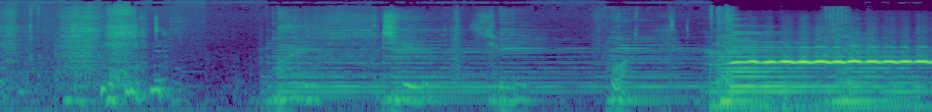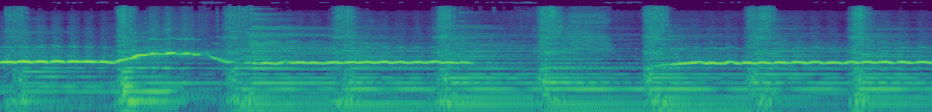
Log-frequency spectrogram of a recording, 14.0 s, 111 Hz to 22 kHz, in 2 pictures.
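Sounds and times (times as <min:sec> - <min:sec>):
speech: 0:00.8 - 0:01.4
person whistling a clear wavering melody: 0:05.4 - 0:13.9.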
